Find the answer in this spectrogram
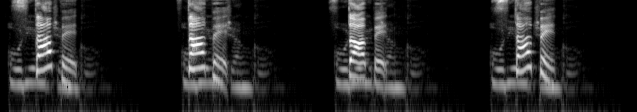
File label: girl voice stop it pack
